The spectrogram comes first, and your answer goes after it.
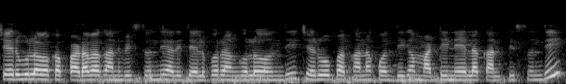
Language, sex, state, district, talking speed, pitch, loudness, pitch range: Telugu, female, Telangana, Mahabubabad, 150 wpm, 210 Hz, -17 LUFS, 205-220 Hz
